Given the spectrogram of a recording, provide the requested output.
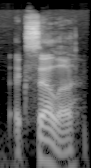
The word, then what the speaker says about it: Excella: How do you say her name? Because I'm thinking of Alexia from Code Veronica. Excella, that's her name, Excella.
